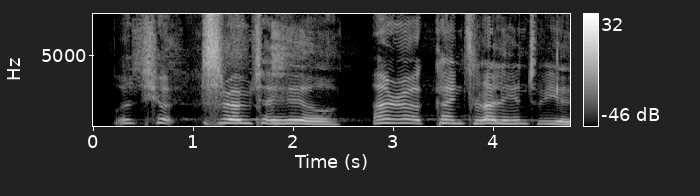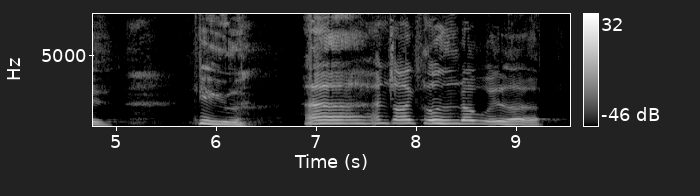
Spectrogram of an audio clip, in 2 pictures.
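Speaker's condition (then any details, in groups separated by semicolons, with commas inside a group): Huntington's disease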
